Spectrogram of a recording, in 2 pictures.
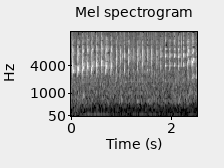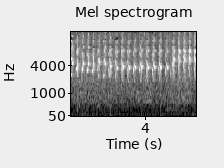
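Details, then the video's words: Tutor recording of a lovebird fighter singing beside gently trickling water, meant to help birds copy long songs; fast high chattering pulses, uneven in rhythm, rising slightly in pitch toward the end. "Suara masteran lovebird fighter dengan gemericik air agar cepat masuk"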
